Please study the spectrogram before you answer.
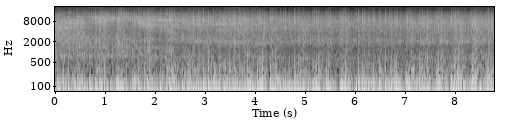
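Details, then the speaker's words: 1964 VW Beetle engine idling with a loud, deep, uneven loping beat and clattery chuff, right after a new carburetor, rockers, coil, rotor and cap. The lope suggests a cam, but this is unconfirmed and the owner might be asked. "uh it sounds like it has a bit of a cam in it not sure might have to talk to you know talk to talk to the owner and see if it does or not"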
